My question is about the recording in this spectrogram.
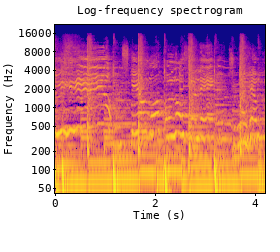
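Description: Gospel song: a solo voice sings a melody with wide vibrato, accompanied by bass notes and drum hits.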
